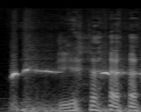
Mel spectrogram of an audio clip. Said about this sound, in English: But you have guys that whistle it, and that's what's happening at the Devils Arena now. Somebody's whistling.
